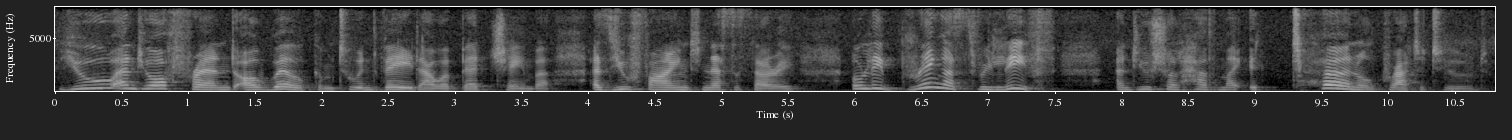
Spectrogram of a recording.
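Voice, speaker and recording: A woman's voice: mid-range voice, very animated, measured pace, a little mellow. A woman playing an anxious, eloquent English aristocratic lady in an old-time radio play, speaking in formal, theatrical period diction. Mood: gracious.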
